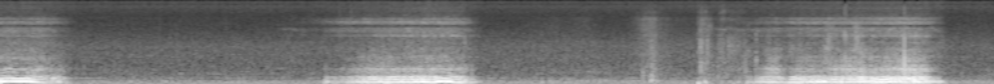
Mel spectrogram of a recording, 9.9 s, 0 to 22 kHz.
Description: This is my archived reuploaded private compilation video of my Dad snoring like a funny elephant at night while sleeping in 2019.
